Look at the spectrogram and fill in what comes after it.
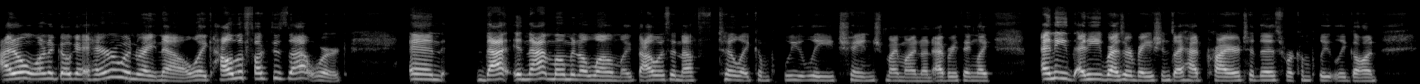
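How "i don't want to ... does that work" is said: acted weeping, tearful crying voice. Retelling what a close friend said while crying: retelling a friend's crying. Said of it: "He turns to me crying and he's like".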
